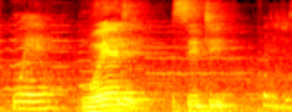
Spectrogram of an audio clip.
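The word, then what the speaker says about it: Huế: And today Okay, so today we're going to a city that is called Hue. City. What did you say? When? No, the other part, the last part should be silent. Hue.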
